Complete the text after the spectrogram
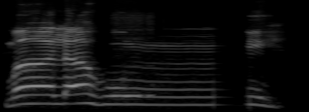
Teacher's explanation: bila mim mati jumpa ba, dia ada dengung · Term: Ifaq syafawi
